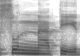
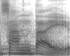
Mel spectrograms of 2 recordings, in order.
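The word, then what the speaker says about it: سنتي: Itu kadang-kadang kalau dalam bahasa Arab, itu sunnati itu, bisa dibayangin ya, sunnati itu dari huruf sin, nun, dan ta. Gitu kan.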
